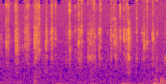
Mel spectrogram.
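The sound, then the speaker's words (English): Rapid typing on an Apple-style chiclet computer keyboard, a quiet, dense run of many soft, light key taps in an uneven rhythm, heard alone without talk. “can you hear this? Oh, yeah, that's like a newer Apple-style kind of chiclet keyboard.”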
